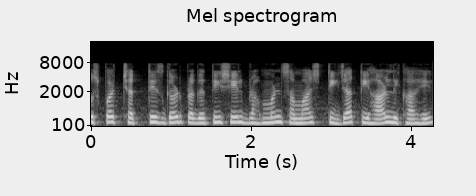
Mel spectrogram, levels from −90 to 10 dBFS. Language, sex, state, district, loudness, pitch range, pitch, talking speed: Hindi, female, Chhattisgarh, Bilaspur, -14 LUFS, 215-245 Hz, 225 Hz, 155 wpm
